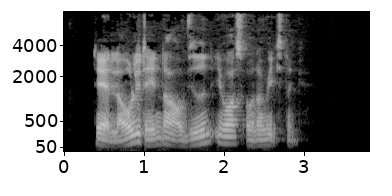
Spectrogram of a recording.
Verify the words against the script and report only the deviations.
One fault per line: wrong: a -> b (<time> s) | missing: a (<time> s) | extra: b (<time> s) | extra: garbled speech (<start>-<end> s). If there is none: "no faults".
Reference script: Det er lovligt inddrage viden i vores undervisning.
no faults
